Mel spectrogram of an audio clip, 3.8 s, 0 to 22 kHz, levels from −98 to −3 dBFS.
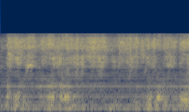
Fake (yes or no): yes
